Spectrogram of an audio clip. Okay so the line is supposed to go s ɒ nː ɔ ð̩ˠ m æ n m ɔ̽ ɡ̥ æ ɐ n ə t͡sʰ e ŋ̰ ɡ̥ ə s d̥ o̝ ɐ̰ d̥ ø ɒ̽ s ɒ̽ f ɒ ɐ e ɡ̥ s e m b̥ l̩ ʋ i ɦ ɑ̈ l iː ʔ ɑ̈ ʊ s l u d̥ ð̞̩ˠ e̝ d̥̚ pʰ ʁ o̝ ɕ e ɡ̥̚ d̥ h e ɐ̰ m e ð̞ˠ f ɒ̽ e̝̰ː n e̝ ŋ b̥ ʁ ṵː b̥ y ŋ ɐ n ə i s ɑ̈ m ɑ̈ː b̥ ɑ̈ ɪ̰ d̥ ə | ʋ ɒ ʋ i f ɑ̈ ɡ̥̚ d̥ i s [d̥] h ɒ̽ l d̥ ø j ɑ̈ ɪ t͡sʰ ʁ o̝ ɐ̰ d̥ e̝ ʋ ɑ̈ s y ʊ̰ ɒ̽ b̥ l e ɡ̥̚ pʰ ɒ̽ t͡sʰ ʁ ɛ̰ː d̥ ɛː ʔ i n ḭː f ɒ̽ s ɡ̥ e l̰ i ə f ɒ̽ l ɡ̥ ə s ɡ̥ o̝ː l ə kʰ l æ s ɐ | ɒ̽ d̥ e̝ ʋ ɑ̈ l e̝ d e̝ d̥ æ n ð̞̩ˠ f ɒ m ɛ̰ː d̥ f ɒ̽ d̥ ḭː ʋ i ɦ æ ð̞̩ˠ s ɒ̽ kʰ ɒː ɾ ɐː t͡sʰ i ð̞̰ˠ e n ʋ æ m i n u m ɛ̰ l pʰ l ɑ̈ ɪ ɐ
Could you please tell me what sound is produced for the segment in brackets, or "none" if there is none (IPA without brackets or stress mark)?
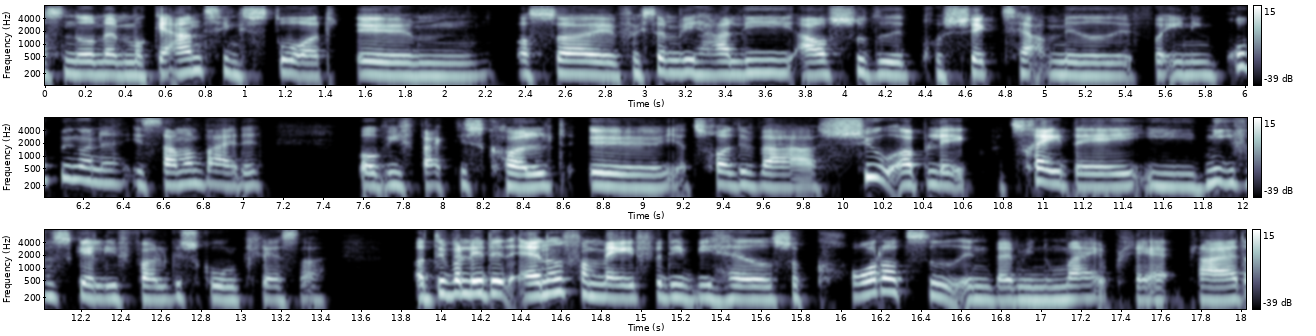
ɡ̥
